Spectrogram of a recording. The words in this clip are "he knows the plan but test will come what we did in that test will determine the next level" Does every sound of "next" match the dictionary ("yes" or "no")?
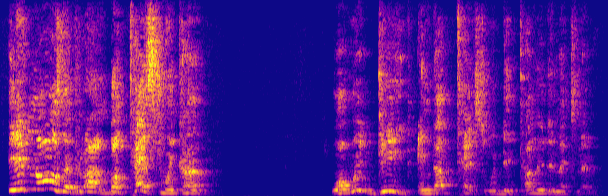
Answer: yes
